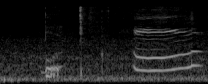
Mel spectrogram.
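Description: A toddler's high-pitched wordless vocal sound: a short call about half a second in, then one longer call just past the middle that dips in pitch and then rises.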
